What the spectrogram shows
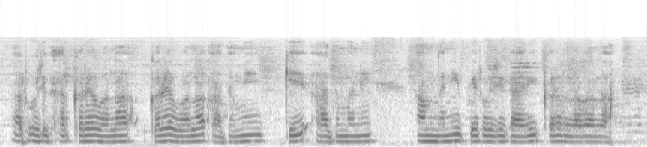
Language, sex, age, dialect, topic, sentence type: Bhojpuri, male, 31-35, Western, banking, statement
